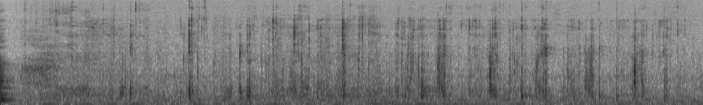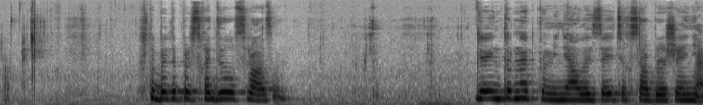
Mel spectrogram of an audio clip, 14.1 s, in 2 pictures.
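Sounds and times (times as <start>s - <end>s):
biting into bread: 0.6s - 8.6s
chewing wet clicks and crunches: 0.6s - 8.6s, 10.1s - 11.8s.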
